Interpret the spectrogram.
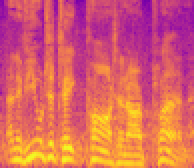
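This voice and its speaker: Earnest medieval envoy, very lively intonation. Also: male voice, on the high side, fairly quick, slight background noise. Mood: persuasive. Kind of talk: video game dialogue acting.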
